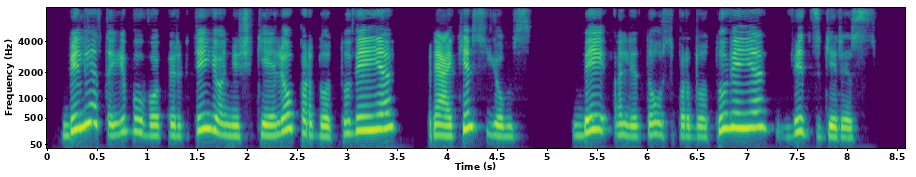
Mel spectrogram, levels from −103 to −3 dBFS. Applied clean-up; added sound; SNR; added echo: neural mask model Resemble Enhance denoiser.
